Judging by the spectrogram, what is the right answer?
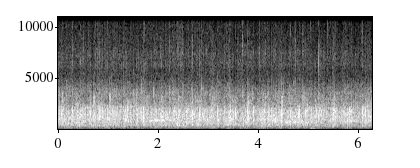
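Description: Audience applauding steadily, with dense clapping throughout.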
